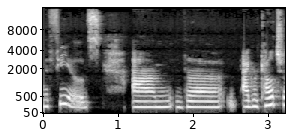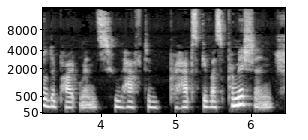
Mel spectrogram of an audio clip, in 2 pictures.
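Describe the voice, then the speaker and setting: The speaker has an American accent and a fairly slow pace with ordinary pitch variation. The recording is very clean, with a silent background. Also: woman. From raised internationally (Switzerland, Italy, Germany, USA, Austria). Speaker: artist and architect. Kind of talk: interview.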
